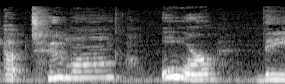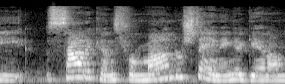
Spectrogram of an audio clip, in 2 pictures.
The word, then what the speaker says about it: cytokines: I'm going to mispronounce it. It's cytokines, cytokines.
